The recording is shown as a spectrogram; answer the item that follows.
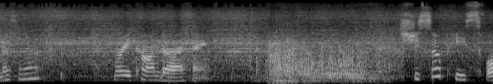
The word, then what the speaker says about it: Marie Kondo: Marie Kondo, I think.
